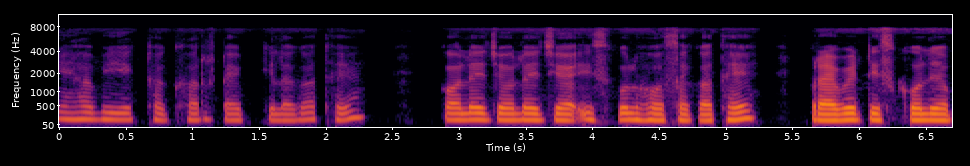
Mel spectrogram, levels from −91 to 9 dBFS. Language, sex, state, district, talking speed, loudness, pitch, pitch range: Chhattisgarhi, male, Chhattisgarh, Sarguja, 150 wpm, -27 LUFS, 145 Hz, 140-155 Hz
